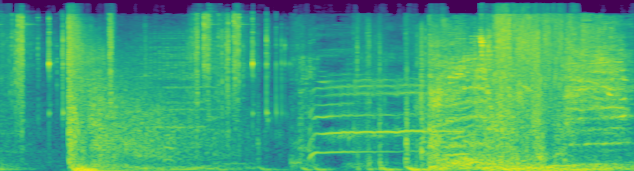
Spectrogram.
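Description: A slug shotgun fires in a horror movie scene, with loud, sharp blasts and a heavy boom, followed by ringing, shattering tones and chaotic noise that stay loud to the end.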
